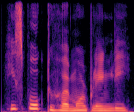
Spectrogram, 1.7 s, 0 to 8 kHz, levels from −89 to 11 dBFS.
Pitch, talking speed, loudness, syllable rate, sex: 175 Hz, 215 wpm, -16 LUFS, 5.1 syllables/s, male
